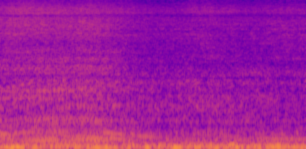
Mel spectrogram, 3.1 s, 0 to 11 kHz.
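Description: An 1100hp supercharged Cadillac CTS-V engine drones loud and steady from inside the car while driving, a continuous low rumble with no voices.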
